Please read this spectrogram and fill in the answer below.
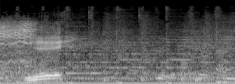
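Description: A man's single drawn-out syllable "ye…", rising and then falling in pitch, over a steady background music bed.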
